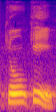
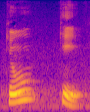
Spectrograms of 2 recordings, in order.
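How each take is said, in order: First: Said in the usual way. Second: क्योंकि split slowly into क्यों, pause, कि; slow word breakdown. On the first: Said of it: "जैसे आप देखिए". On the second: Shown as a demonstration. Teacher dissecting a word for students, क्योंकि slow and split. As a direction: say क्योंकि at half speed, parting क्यों from कि. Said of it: "अब क्यों में देखिए".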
